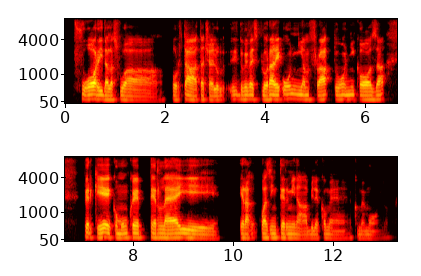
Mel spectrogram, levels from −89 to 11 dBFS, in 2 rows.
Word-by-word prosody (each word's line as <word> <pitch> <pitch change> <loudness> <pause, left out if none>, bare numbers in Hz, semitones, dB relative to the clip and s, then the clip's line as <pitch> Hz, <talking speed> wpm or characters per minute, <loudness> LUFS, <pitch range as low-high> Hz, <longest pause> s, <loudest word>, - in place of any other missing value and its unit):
fuori 115 0 +3
dalla 105 -1 +1
sua 95 -4 -5 0.2
portata. 100 -1 -1
Cioè, 100 -1 -3
lo 100 0 -3
v 105 - -14
ehm, 115 - -10
doveva 115 +1 -2
esplorare 115 0 +3
ogni 125 -1 -3
anfratto, 110 +1 -2
ogni 115 0 -4
cosa, 105 +2 0 0.6
perché 115 -1 +5
comunque 110 0 -1
per 105 -2 +1
lei 100 -4 +2 0.4
era 100 -1 -2
quasi 105 0 -2
interminabile 100 -3 -5
come 95 -1 -14
come 95 -3 -17
mondo. 90 +3 -18
105 Hz, 110 wpm, -24 LUFS, 95-110 Hz, 0.6 s, perché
